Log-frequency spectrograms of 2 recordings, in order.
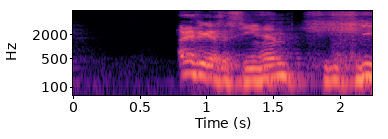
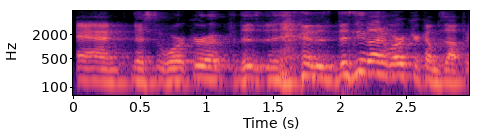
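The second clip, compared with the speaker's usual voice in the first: ordinary talk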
